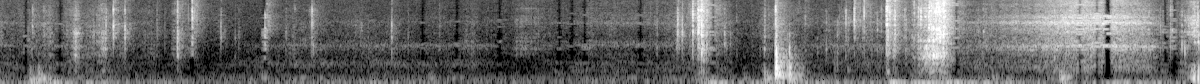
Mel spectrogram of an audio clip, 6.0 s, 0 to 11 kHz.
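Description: A foil trading-card pack from a 2007 Upper Deck SP Rookie Threads football box being torn open and crinkled by hand. Quiet at first, then a run of sharp crackles in the second half.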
